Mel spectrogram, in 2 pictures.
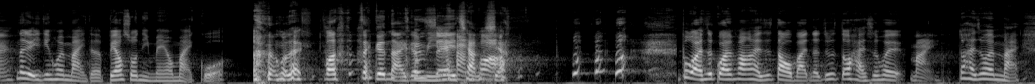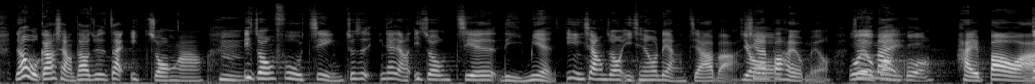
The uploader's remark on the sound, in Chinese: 我們換了一個大空間錄音導致收音狀況會有較大回音，敬請見諒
